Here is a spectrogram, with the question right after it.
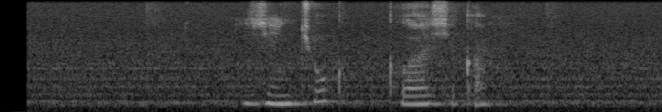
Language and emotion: Russian, sad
